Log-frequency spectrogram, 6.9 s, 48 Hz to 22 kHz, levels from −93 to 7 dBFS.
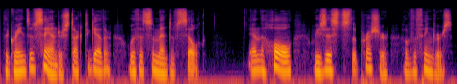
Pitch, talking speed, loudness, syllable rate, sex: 125 Hz, 185 wpm, -20 LUFS, 5.6 syllables/s, male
